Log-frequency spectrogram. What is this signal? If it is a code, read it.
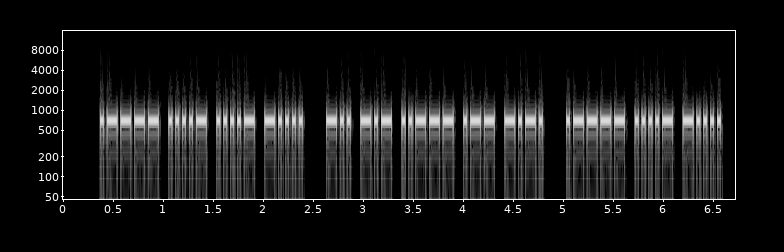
Morse code, heard as a keyed tone, about 36 wpm, 700 Hz. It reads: 1446 DK2WC 146
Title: Worked All Europe DX Contest - QTC Exchange - 35wpm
